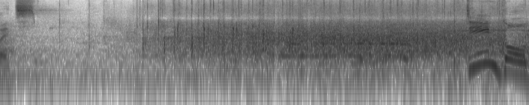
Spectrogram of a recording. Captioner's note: attendees cheers and claps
